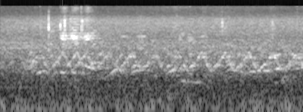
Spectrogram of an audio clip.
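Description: Passenger train coaches rolling past with a steady low rumble, under a wavering whine that rises and falls quickly and without a break.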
